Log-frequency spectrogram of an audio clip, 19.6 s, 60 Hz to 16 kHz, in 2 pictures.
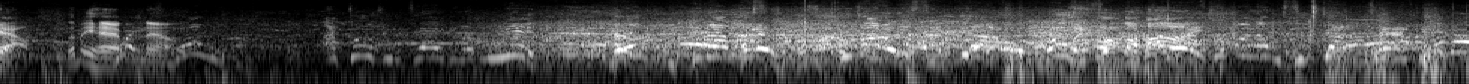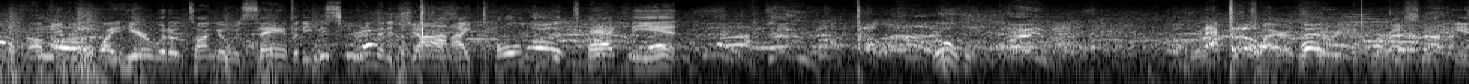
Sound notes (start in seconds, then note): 8.5 footsteps plodding; 12.4 hands clapping; 14.5 blows thudding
